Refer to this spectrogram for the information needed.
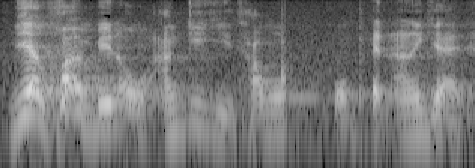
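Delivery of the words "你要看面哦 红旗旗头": usual speaking voice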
